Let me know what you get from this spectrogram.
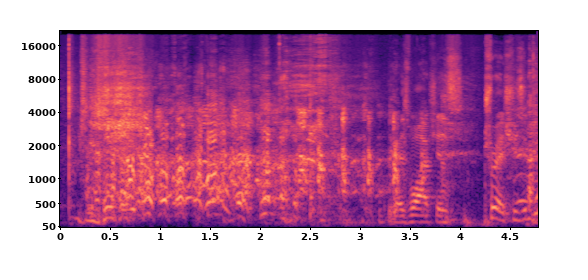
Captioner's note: laughter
